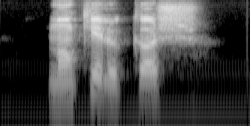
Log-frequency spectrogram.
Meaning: to miss the boat, to miss the bus
- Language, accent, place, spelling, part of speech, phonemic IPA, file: French, France, Lyon, manquer le coche, verb, /mɑ̃.ke l(ə) kɔʃ/, LL-Q150 (fra)-manquer le coche.wav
